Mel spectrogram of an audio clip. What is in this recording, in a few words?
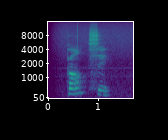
"Penser", French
